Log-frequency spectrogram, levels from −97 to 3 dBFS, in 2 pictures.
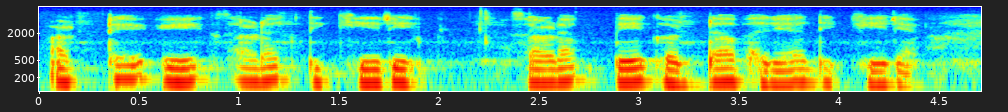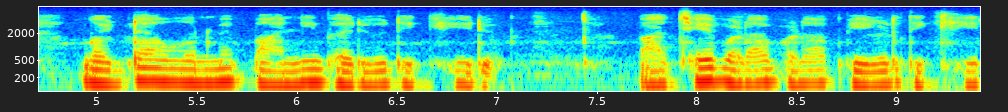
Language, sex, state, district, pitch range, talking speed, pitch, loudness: Rajasthani, female, Rajasthan, Churu, 145-165 Hz, 145 wpm, 155 Hz, -18 LUFS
